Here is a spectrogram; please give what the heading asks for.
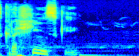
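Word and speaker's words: Krasiński: way they would in poland for example john krasinski they call him john krasinski but uh but in polish it's it's uh it's softer it's kracinski so uh i'm 24 i'm a student from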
